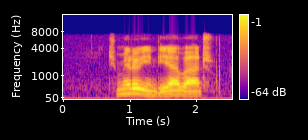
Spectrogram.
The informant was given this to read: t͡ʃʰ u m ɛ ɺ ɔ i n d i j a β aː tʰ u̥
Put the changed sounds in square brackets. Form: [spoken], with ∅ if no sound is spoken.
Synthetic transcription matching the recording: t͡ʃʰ u m ɛ ɺ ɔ i n d i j a β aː tʰ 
